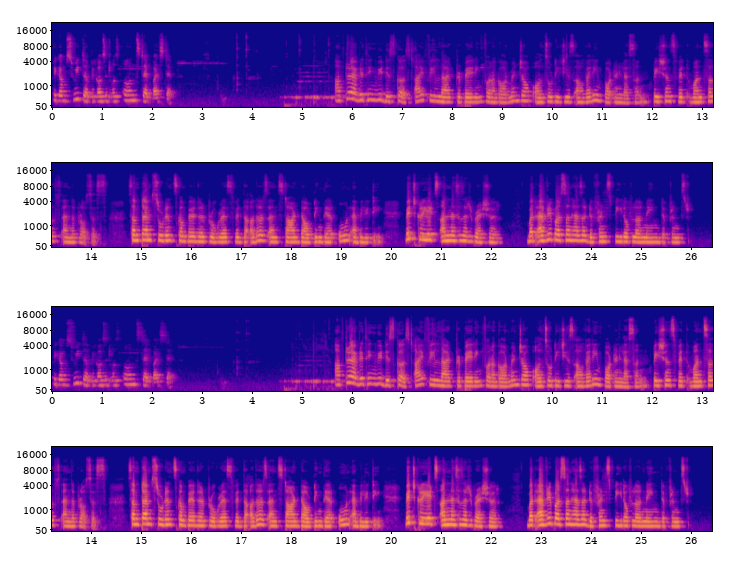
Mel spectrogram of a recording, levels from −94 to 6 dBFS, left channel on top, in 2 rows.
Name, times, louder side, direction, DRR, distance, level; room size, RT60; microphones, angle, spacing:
voice 1, 0.0-2.4, left 3 dB, 85° left, 1.3 m, -35 dB
voice 2, 4.9-5.3 5.7-14.1 14.8-19.8 20.3-22.2 22.7-26.0, right 2 dB, 85° right, 1.1 m, -26 dB
11.5 x 7.2 x 2.8 m
head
